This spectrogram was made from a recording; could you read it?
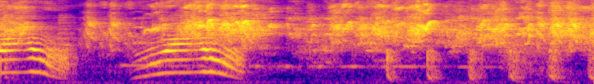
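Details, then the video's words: Javan myna uttering two drawn-out arched harmonic calls, then a thin steady tone and a few short downslurred chips against a faint hiss. "JALAK KEBO VIRAL BURUNG BEO SAJA KALAH DENGAN SUARANYA"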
